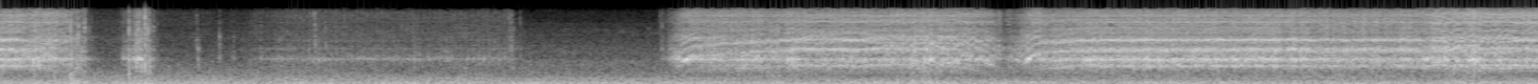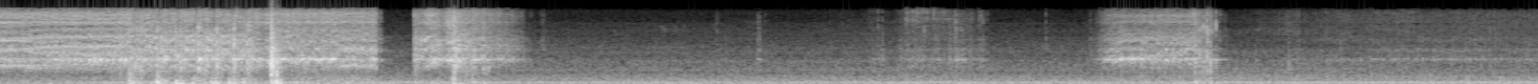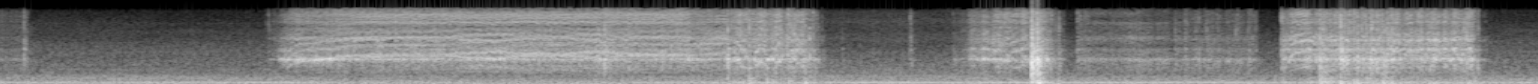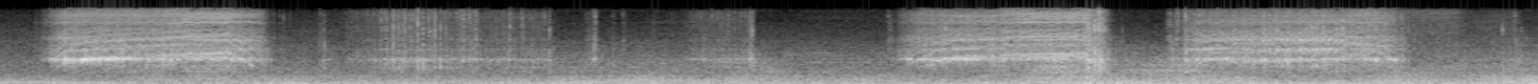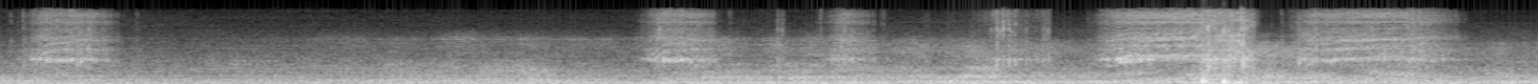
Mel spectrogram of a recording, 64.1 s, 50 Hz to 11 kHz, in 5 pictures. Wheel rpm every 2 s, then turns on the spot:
50, 10, 30, 170, 150, 200, 200, 180, 60, 0, 10, 40, 10, 10, 140, 160, 50, 40, 110, 80, 30, 10, 10, 100, 100, 20, 10, 0, 20, 10, 90, 60.
2-4 22-26 32-36 40-42 56-60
